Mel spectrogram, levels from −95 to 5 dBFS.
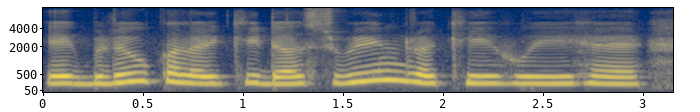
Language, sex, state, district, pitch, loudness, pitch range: Hindi, female, Jharkhand, Palamu, 220 Hz, -14 LUFS, 215-240 Hz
